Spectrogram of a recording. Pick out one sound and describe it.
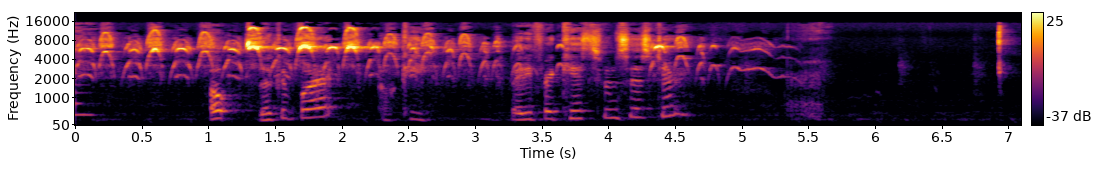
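A woman talks softly to a baby close by.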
